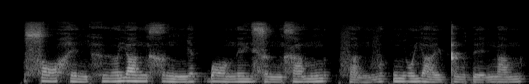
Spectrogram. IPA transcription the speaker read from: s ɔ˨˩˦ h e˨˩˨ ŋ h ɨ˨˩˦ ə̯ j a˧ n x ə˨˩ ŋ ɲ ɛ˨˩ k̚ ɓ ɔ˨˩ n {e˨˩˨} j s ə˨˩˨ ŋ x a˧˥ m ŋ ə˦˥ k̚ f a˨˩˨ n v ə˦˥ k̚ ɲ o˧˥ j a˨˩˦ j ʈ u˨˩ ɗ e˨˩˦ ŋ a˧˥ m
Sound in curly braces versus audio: incorrect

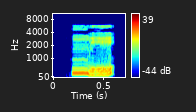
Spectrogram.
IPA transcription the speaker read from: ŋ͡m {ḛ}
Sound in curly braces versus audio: correct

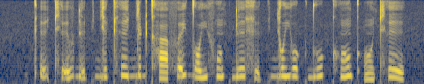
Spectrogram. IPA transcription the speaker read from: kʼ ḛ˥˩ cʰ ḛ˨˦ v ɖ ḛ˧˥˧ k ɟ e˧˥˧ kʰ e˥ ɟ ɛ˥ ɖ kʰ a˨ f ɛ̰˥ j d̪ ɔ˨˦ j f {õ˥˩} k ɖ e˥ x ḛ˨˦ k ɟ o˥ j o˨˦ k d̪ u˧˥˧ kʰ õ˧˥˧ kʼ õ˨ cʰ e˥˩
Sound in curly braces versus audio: incorrect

